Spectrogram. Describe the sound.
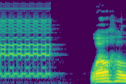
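A single short burst of an electronic telephone ring, clear, cuts off abruptly; after a brief silence someone starts speaking.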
